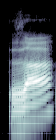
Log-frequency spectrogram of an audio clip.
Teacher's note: vokalnya seperti o tapi bukan karena memonyongkan mulut ya bukan karena MM bukan karena maju mulutnya bukan karena muncung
